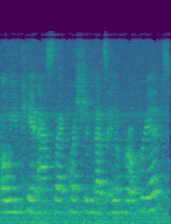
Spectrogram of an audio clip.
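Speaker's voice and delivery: ordinary talk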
